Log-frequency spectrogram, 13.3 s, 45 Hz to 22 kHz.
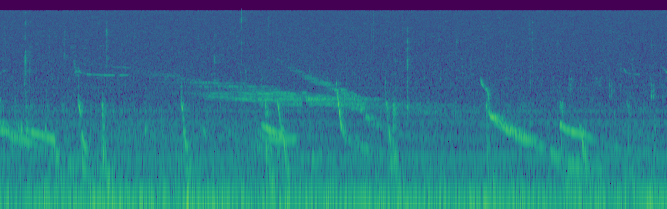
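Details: Under-ice vocalizations of Weddell seals off McMurdo Sound, Antarctica, captured in November 2017 at an observatory 21 m beneath sea ice: many overlapping falling whistles, quick chirping downsweeps and long gliding tones, with constant low droning background.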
